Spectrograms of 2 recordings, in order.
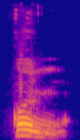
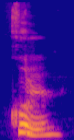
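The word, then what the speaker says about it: قل: Qul a'udzu birabbin nas. Qul, ya, bukannya kul, ya. Kalau kul, ya, itu sudah salah di dalam pengucapan.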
